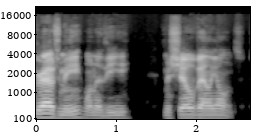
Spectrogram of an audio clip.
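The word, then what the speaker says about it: Michel Vaillant: You could also say Michael Valiant. – Michael Valiant. – Yeah, that's... – That's not Michael, though. That's Michel.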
